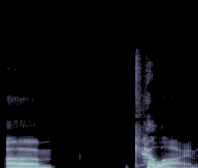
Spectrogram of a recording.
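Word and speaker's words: Qelline: if I mispronounce it, it's actually Kelline is what I'm going to say.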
